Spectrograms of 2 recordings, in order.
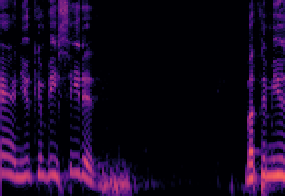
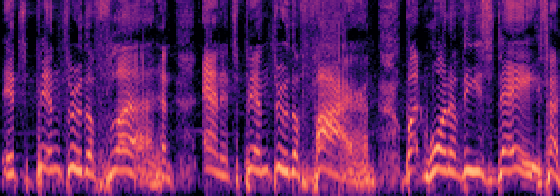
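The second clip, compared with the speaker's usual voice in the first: preaching at full force; 3 semitones higher, 7 dB louder than usual. Acted. Pastor calling the church to stand and praise, shouting. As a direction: whoop it up till they stand. Climax of the sermon.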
